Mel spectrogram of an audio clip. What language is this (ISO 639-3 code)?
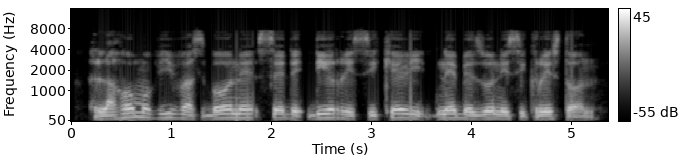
epo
